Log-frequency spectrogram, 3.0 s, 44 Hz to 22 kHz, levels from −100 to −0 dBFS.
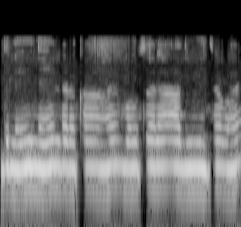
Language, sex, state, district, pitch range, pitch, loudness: Hindi, female, Bihar, Purnia, 225-235 Hz, 230 Hz, -26 LUFS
